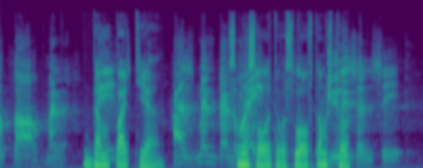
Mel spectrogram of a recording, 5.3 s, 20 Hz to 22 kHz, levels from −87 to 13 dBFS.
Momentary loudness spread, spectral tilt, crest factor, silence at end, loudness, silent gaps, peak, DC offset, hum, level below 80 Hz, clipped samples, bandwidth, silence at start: 13 LU; -4.5 dB/octave; 18 dB; 0.3 s; -22 LUFS; none; -4 dBFS; under 0.1%; none; -50 dBFS; under 0.1%; 16.5 kHz; 0 s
